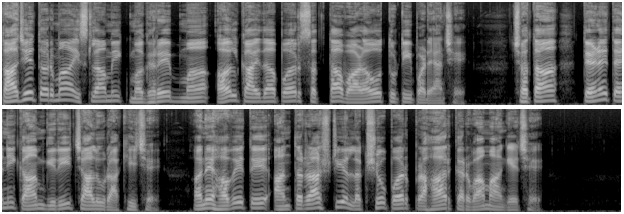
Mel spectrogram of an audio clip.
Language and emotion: Gujarati, neutral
